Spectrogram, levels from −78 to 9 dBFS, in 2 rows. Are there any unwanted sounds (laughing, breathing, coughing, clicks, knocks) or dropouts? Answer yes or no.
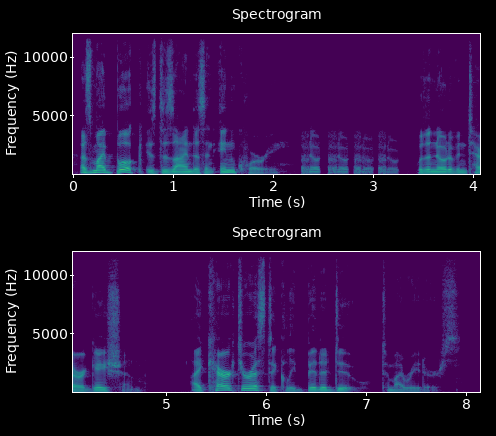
yes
